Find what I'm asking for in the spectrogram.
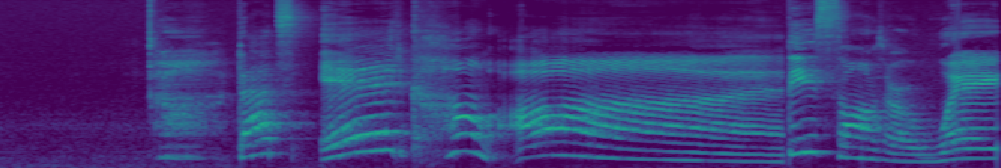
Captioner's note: gasps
